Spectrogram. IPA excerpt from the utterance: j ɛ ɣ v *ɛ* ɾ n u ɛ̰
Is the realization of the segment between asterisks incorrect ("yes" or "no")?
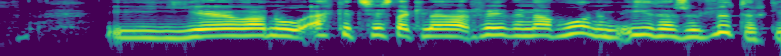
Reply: yes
